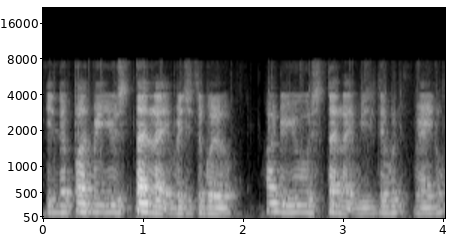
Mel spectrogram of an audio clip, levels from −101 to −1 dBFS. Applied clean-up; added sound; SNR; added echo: neural separator model SepFormer DNS4.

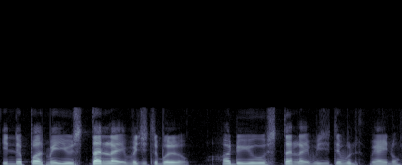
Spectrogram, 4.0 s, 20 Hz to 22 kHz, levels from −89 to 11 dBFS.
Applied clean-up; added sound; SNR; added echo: none; none; none; none.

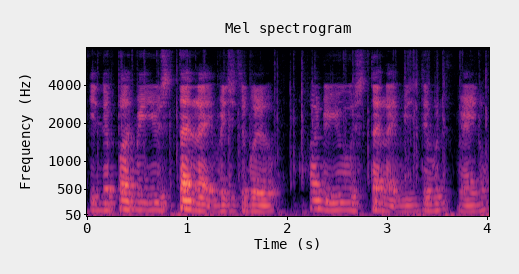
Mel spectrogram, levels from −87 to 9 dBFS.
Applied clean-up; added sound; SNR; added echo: none; Computer keyboard; 18 dB; reverberation time 0.2 s.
